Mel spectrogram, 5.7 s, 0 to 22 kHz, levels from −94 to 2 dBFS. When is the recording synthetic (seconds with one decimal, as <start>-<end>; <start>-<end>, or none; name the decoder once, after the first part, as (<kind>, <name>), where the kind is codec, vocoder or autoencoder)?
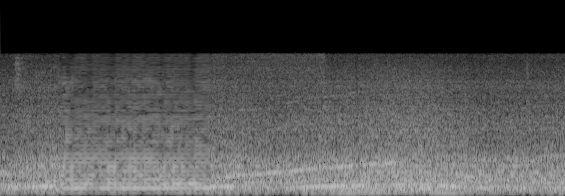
0.6-2.1 (vocoder, HiFi-GAN)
